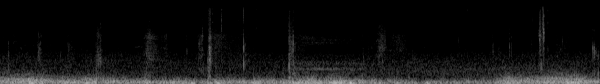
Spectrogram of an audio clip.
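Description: Footsteps on a paved path, with heavy wind noise on the microphone throughout.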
